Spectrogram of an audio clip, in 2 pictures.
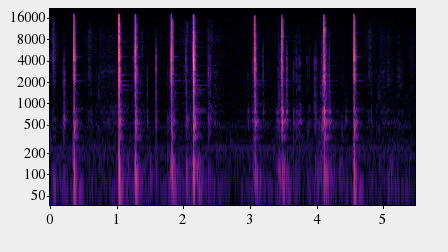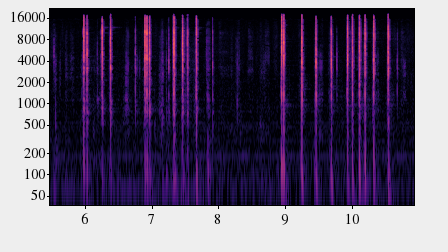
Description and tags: Dials from the faceplate of an old Tektronix waveform / oscilloscope. Sennheiser ME66 to M Audio Delta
